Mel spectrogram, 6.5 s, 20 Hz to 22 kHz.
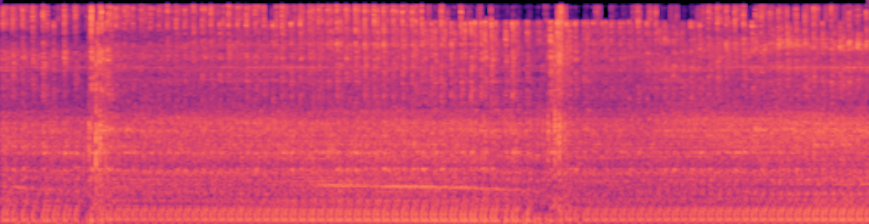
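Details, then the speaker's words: Abandoned Husqvarna mower, possibly a 2002, V-twin, first start: idle rises and sags in waves over a low chug, no backfire; surging idle, owner suspects the carburettor. "wow you can tell us he's surging any backfire nope"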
